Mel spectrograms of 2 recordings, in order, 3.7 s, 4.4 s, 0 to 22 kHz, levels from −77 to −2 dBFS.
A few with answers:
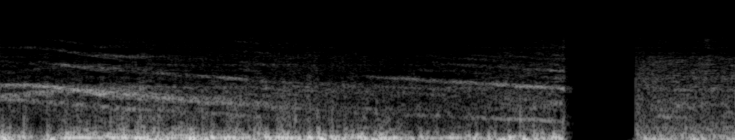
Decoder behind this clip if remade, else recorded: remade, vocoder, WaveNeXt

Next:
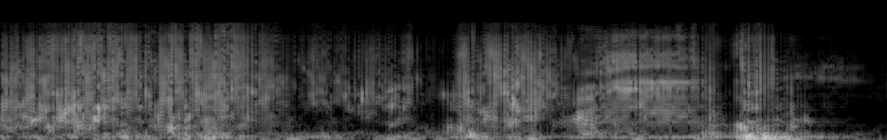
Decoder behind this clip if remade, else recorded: remade, vocoder, BigVGAN v2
